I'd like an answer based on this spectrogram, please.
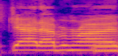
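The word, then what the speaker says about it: Jad Abumrad: mm-hmm barely from its from WNYC studios it's jad a perm rod is how you say his name mm-hmm Jason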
